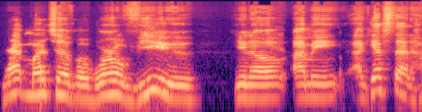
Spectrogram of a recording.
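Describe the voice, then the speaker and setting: Enthusiastic host in a dry, close sound. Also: male voice, fairly high pitch, slow pace, dry recording. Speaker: podcast host. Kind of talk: casual interview talk.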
